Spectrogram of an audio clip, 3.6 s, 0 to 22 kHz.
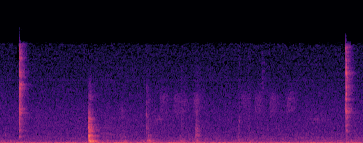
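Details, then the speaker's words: Faint clicks from a push mower's kill switch, possibly a Briggs & Stratton SVR RV150 engine: it clicks when opening but not returning, so it stays on; contact gap too small, to be fixed by bending the contact. "Yeah, just not quite clearing that. So, you can hear it click when it opens, but not when it goes back. So technically that's on because it hasn't clicked back out again."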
